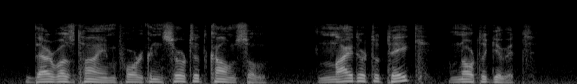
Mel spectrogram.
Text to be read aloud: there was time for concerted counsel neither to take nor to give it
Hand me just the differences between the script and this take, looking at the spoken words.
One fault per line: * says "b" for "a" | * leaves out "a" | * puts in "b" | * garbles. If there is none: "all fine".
all fine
